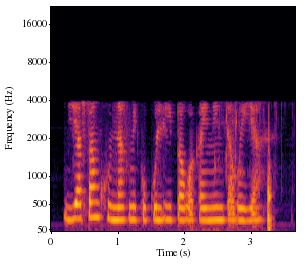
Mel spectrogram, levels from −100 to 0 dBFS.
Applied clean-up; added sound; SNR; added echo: neural mask model RNNoise.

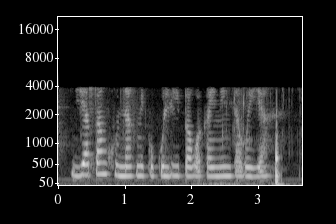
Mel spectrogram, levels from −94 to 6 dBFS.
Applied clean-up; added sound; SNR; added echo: none; Liquid; 9 dB; none.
